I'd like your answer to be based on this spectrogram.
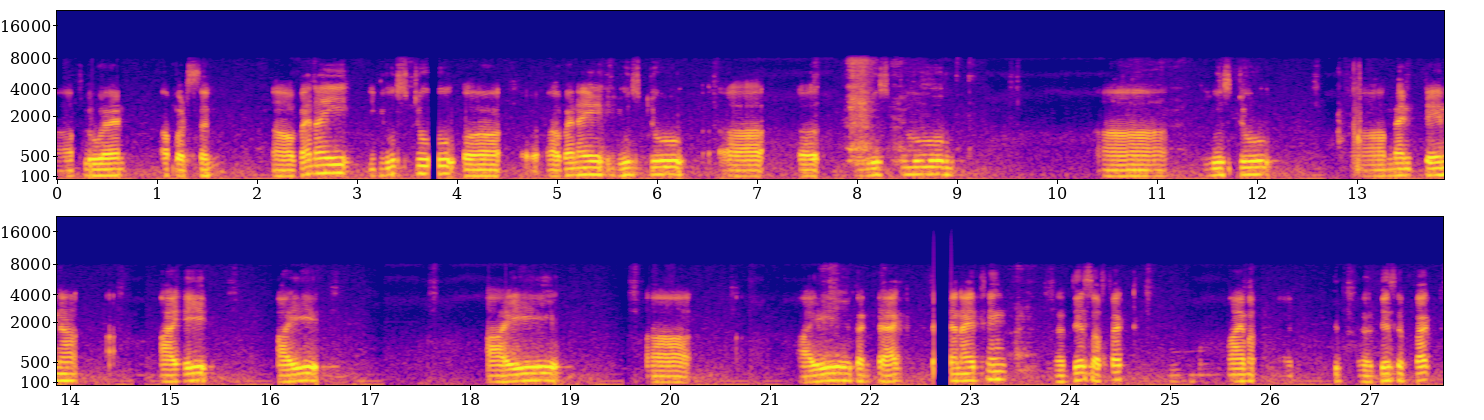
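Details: Stuttering in a man from India who stutters, who describes his stuttering as repeated sounds and syllables and speech that gets locked.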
